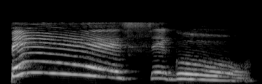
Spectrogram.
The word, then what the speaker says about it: pêssego: som fechado fica inglês palavra pêssego qual é a sílaba mais forte pêssego quem falou p as escolas então eu vou usar circunflexo vamos tentar pelo cinco circunflexo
